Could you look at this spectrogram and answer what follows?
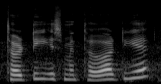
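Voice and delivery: normal talking voice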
